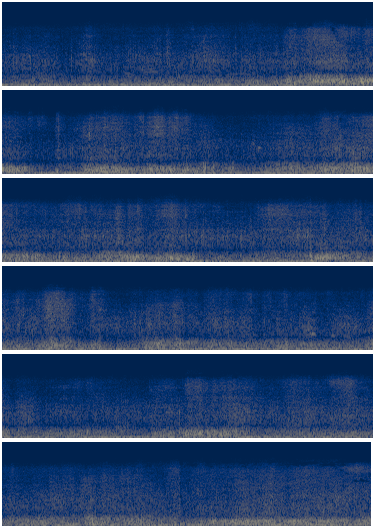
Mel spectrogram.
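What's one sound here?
Wind rushes against the microphone.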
